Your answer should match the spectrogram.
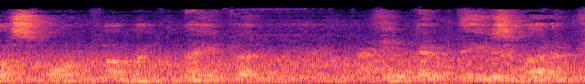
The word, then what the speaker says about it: Kneipe: a small pub a Kneipe. They use a lot of K-N words. Okay, how do you say it? K-N-E-I-P-E. Okay. Kneipe. So it's really a Kneipe.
